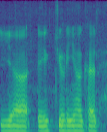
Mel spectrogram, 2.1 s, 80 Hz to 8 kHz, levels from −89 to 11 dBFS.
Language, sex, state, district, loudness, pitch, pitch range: Hindi, male, Jharkhand, Deoghar, -14 LUFS, 115 Hz, 110-115 Hz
